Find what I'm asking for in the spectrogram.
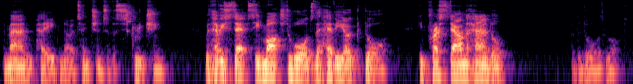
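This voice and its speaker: Man reading a novel aloud to pupils. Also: lowish voice. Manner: expressive, lively reading with occasional slips. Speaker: teacher.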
